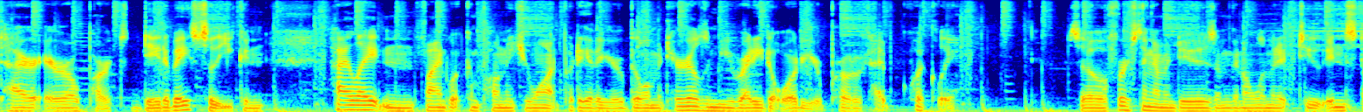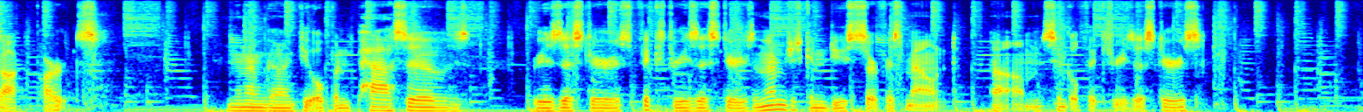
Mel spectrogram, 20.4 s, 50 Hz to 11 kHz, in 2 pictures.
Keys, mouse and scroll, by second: 8.3 click, 9.7 click, 11.8 click, 13.7 click, 15.0 click.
